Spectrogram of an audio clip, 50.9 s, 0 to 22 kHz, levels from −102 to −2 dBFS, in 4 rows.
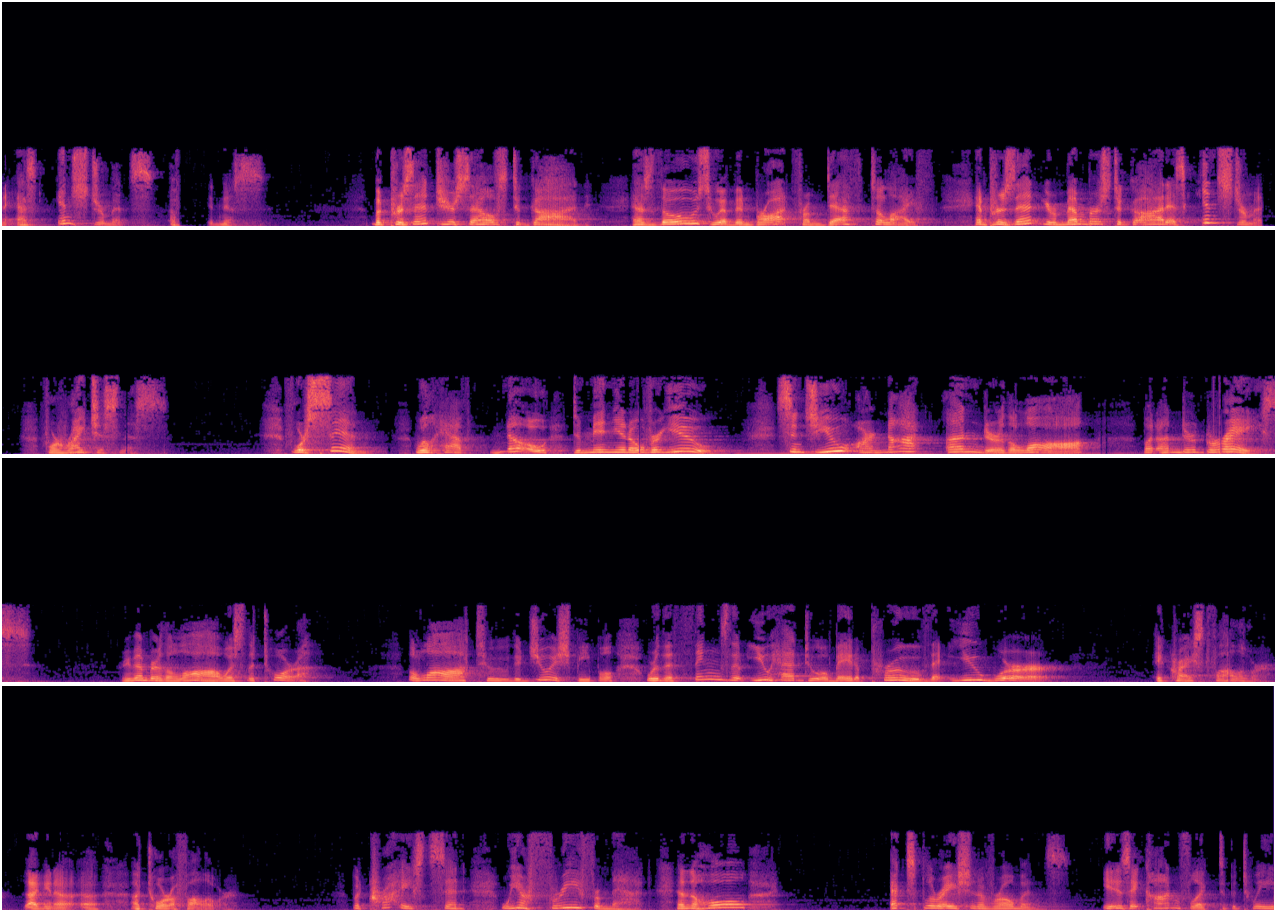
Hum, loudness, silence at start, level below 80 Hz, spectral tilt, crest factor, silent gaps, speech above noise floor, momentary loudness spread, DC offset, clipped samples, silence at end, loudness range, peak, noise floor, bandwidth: none; -27 LUFS; 0 s; -56 dBFS; -4 dB/octave; 22 dB; none; 46 dB; 16 LU; under 0.1%; under 0.1%; 0 s; 6 LU; -6 dBFS; -72 dBFS; 8 kHz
